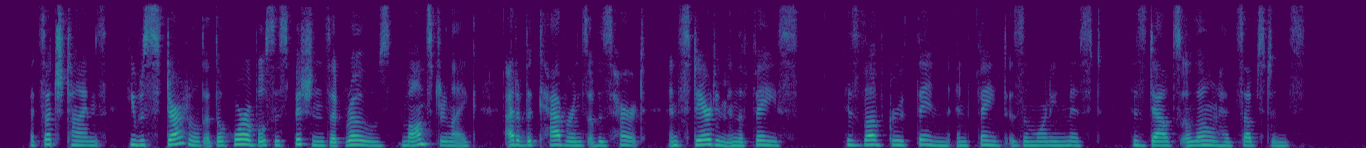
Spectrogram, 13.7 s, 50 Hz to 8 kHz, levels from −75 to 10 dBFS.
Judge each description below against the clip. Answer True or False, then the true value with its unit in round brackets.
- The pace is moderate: True (185 wpm)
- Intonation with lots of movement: False (2.4 semitones)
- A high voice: True (220 Hz)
